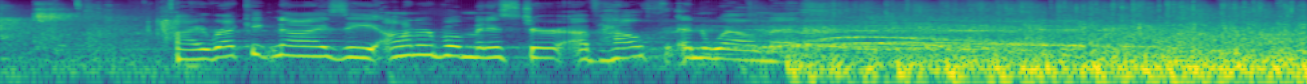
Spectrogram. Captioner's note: applause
